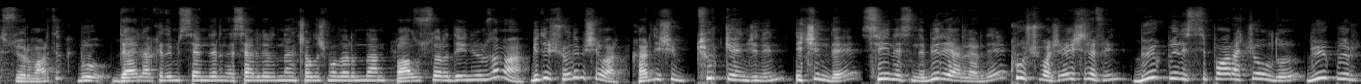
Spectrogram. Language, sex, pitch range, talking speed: Turkish, male, 175-245 Hz, 140 wpm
